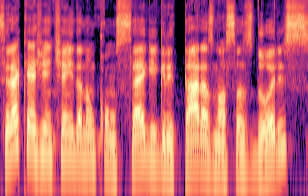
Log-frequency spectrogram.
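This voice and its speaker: Recorded very clean with a silent background and a dry, close sound with no echo, a man with an ordinary speaking voice talks at a moderate pace with lively intonation. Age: 30s. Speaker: podcast host, digital media specialist. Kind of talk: podcast intro, scripted narration.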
